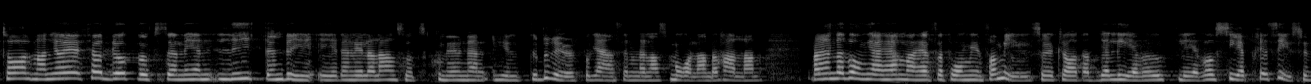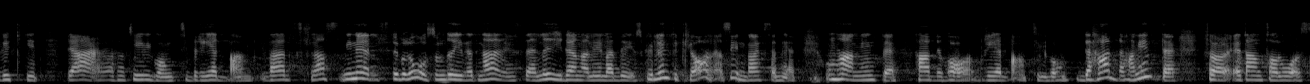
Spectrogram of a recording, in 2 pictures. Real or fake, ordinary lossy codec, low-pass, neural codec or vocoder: fake; none; 7.2 kHz; codec, 44.1 kHz, 2.6 kbps, SNAC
